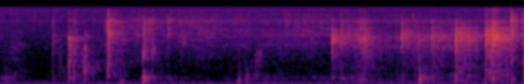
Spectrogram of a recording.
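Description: Someone drinks Poland Springs sparkling water with a twist of lime: scattered sharp clicks and taps of a bottle being handled, soft fizzy crackling, and a few small sipping sounds, all fairly quiet with no talking.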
